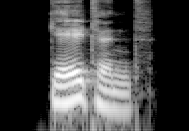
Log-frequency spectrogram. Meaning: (verb) present participle of gelten; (adjective) 1. applicable 2. valid 3. current 4. effective
- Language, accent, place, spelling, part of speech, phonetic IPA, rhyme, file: German, Germany, Berlin, geltend, verb, [ˈɡɛltn̩t], -ɛltn̩t, De-geltend.ogg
